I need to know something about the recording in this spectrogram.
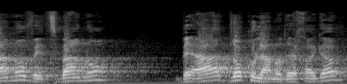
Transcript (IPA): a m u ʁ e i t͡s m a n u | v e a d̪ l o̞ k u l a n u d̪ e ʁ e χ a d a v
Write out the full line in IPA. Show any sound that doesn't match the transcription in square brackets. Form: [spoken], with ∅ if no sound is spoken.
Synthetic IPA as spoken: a [n] u [v] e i t͡s [b] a n u | [b] e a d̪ l o̞ k u l a n u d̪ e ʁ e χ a [ɡ] a v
